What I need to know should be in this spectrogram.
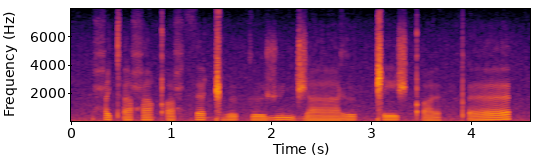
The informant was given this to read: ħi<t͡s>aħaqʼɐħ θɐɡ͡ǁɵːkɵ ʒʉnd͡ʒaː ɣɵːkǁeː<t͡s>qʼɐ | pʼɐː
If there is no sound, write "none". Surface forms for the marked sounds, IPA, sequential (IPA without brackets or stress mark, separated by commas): tʼ, ʃ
